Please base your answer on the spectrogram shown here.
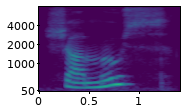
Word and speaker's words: charmeuse: Some of the suggested fabrics for this is your Challis crepe, double Georgette, crepe de chine, charmeuse is how you say it.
